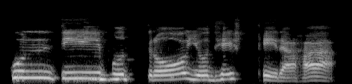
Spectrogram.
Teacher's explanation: Kunti, Pu is Hrisva, Ti is Dirgha. Putro, Pu is Hrisva.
